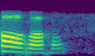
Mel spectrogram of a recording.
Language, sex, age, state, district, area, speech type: Odia, female, 18-30, Odisha, Sundergarh, urban, conversation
